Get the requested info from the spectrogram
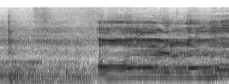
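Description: Live rock band music: a brief lull with a fading ring, then about a second in the band comes back in on a held chord under a long sung note that slides up and holds.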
